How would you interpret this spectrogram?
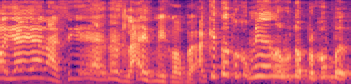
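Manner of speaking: high excited voice of the restaurant guy, Spanish. Retold or imitated. Cook greeting the stepson in Spanish, high excited mock voice. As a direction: play the surprised cook speaking Spanish, up high.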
